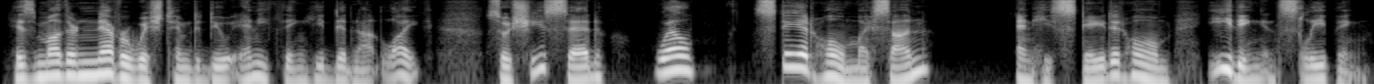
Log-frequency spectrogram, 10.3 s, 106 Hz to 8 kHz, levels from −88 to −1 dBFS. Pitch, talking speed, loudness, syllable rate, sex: 145 Hz, 170 wpm, -19 LUFS, 4.3 syllables/s, male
